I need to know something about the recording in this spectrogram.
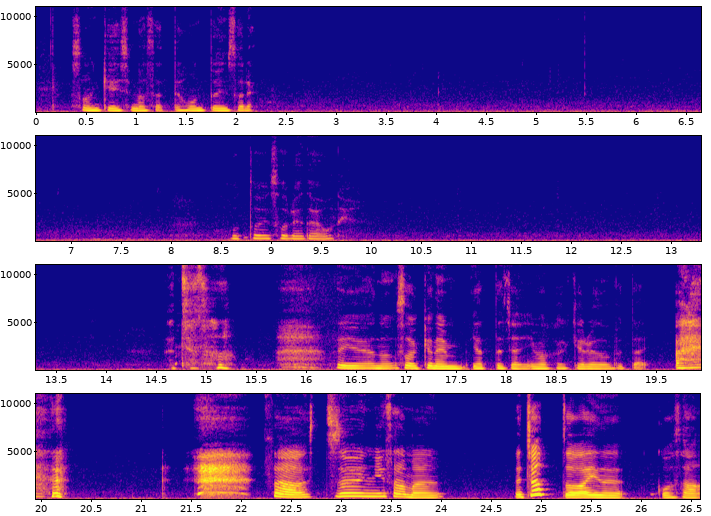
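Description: A young woman speaks softly and close to a microphone, pausing at times.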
